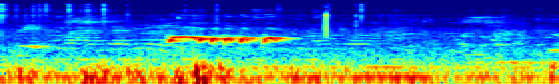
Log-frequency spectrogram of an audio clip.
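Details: Zebra dove of a local Banten strain, a keen singer of krital and warung kebek styles, delivers a rapid bubbling trill of beaded coos lasting under a second, with a sharp click after and faint background chatter.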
